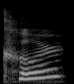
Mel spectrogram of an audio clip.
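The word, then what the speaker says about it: cœur: It's pronounced coeur. I don't speak French. I know how it's pronounced.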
